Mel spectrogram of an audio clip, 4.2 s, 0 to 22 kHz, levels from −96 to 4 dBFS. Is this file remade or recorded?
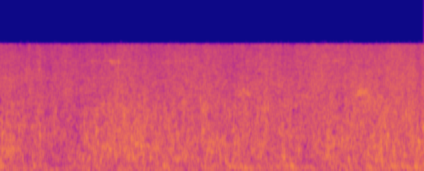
recorded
